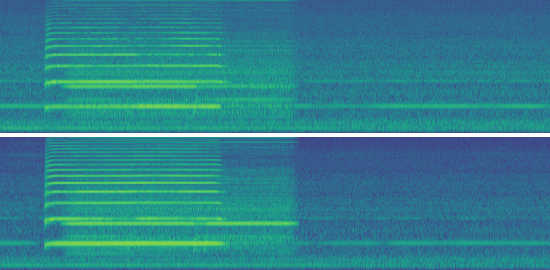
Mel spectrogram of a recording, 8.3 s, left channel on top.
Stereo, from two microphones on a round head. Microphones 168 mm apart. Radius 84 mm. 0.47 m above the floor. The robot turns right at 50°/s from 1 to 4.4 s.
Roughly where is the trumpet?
Behind right.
